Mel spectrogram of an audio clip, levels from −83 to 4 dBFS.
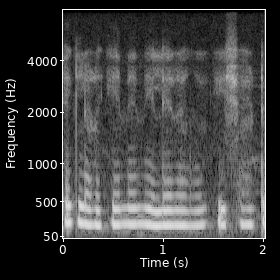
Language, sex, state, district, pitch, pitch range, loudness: Hindi, female, Chhattisgarh, Kabirdham, 205 Hz, 195-210 Hz, -13 LUFS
